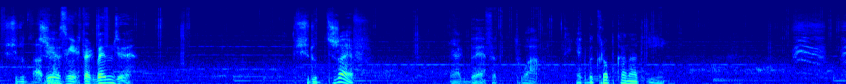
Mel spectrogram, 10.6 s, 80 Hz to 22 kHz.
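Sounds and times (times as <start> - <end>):
soft outdoor background: 0.0 - 10.5
speech: 0.2 - 1.8, 3.8 - 4.6, 5.6 - 8.4
ravens croaking: 8.4 - 10.5.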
